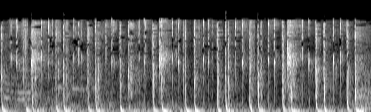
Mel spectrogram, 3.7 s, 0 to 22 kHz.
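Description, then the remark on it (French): A table creaks at Le Monde diplomatique, with people gathered around it over the April issue, number 625: a dense run of irregular knocks, taps and wooden creaks that clatter steadily for a few seconds with no clear voices. “Voilà, vous entendez une conversation et des grincements de table, et donc on est au Monde diplomatique autour du numéro du mois d'avril.”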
